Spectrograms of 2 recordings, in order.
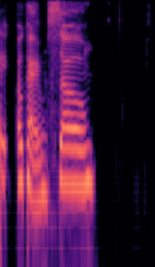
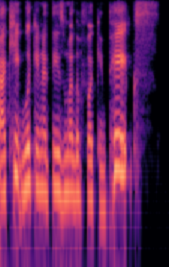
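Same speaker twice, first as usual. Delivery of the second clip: usual speaking voice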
